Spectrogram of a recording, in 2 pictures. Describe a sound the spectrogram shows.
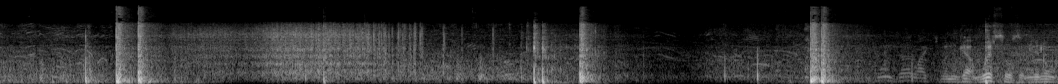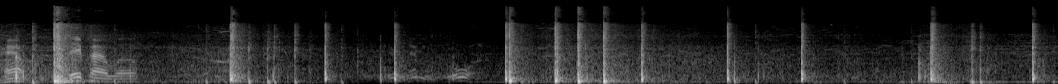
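Fireworks burst with loud booming bangs.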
